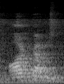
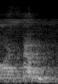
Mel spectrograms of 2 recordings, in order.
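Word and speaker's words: autumn: ऑटम ए यू टी एम। अब एन यहां पर साइलेंट है। एन को बोला नहीं जा रहा। ऑटम।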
